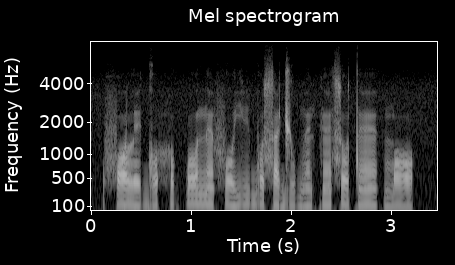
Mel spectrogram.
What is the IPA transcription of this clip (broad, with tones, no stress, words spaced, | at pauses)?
fɔ˧le˨ɡo˨˦ho˧ k͡po˦nɛ̃˧ fo˧ji˦ bo˦˨sa˨d͡ʒu˨bɛ̃˨ kɛ̃˨˦ so˦˨tɛ̃˧ | mɔ˨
